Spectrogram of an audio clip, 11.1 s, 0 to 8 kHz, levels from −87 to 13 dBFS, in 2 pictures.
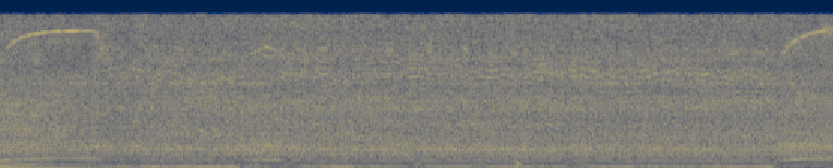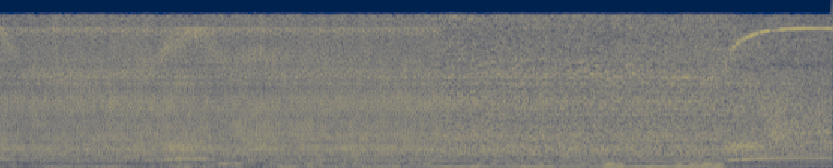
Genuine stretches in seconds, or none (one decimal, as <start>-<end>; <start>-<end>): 0.0-5.5; 8.5-11.1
